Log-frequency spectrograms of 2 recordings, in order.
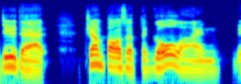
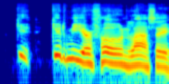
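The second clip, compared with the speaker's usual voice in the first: fumbling put-on Irish accent, pitched up; 8 semitones higher than usual. Attempting an irish accent they admit they can't do: put-on irish accent. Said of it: "Trying to do an, I can't do an Irish accent. I'm trying to find one".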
